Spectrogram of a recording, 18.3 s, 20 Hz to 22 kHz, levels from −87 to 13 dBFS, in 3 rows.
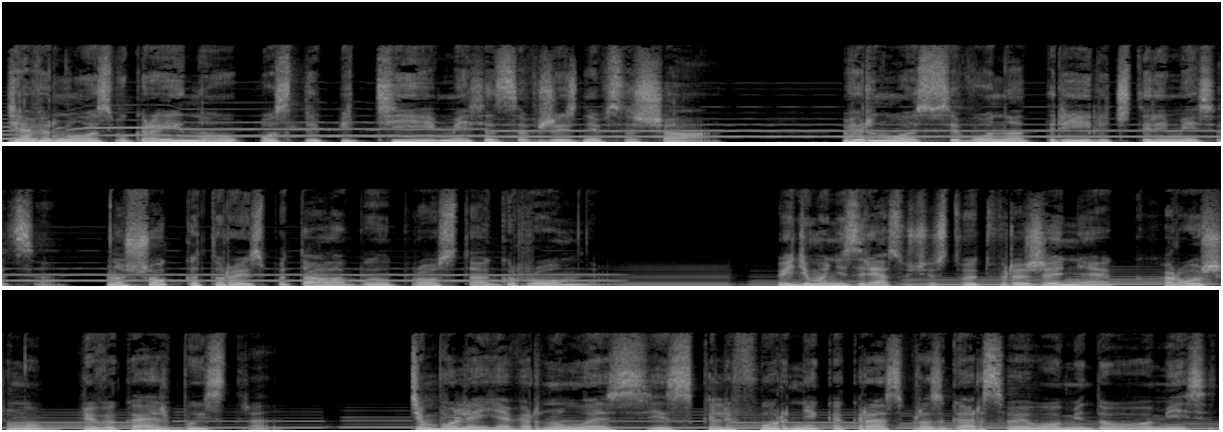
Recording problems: background music; noticeable; throughout; 15 dB below the speech

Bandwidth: 15 kHz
